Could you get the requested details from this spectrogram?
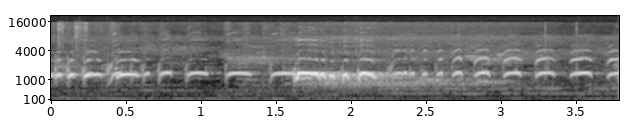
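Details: Local zebra dove singing loudly as a lure for other doves: evenly spaced short hooked coos, swelling into a brief dense trill and returning to a regular beat of notes.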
